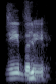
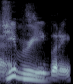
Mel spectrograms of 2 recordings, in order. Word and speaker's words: Ghibli: It's a, based on an Italian origin. Yeah, because it's like because that, that's how it would be pronounced in Italian. It would be Ghibli, but this is Ghibli.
